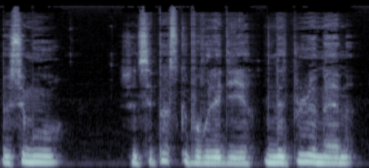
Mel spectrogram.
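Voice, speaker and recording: A man's voice: mid-range voice, little pitch movement, normal speed, mellow, voice pushed up, close to an everyday voice. A man reading an audiobook aloud, voicing a proud, spirited young heiress in a lifted voice. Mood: flustered.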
